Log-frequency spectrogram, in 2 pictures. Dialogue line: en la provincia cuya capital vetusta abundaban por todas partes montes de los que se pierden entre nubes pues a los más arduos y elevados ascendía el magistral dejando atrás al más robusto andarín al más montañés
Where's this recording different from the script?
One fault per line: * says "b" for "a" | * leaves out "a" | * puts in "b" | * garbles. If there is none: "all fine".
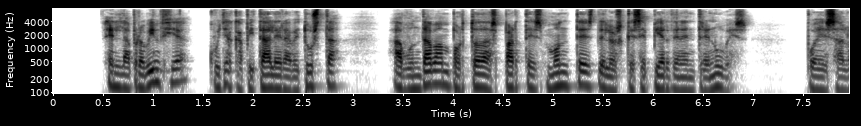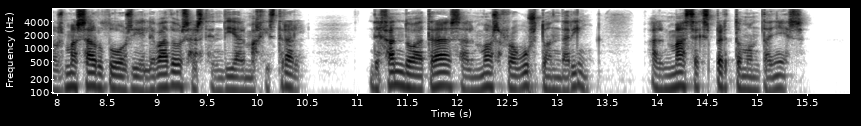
* puts in "era"
* puts in "experto"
